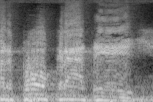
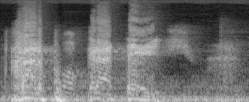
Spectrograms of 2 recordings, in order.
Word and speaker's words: Harpócrates: Harpócrates, nombre griego, extraordinario, maravilloso. Los místicos de los misterios de Eleusis pronunciaban aquel nombre en la siguiente forma: Harpócrates.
